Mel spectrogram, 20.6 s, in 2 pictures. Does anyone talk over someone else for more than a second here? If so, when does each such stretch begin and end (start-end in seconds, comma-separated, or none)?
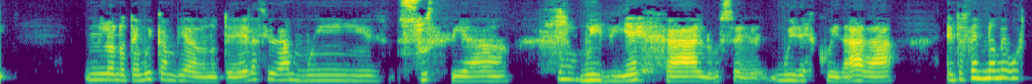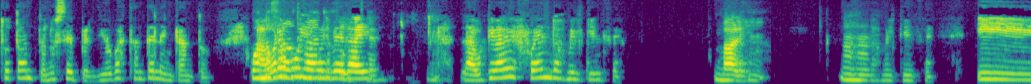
12.9-14.1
